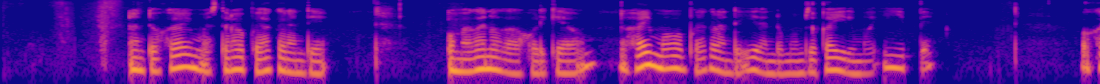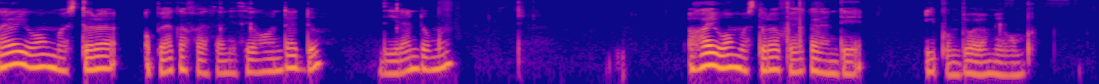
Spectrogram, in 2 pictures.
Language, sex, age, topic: Oshiwambo, female, 25-35, finance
